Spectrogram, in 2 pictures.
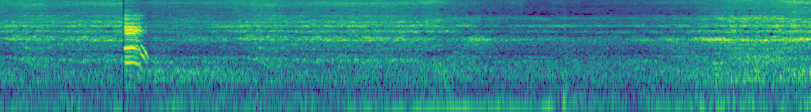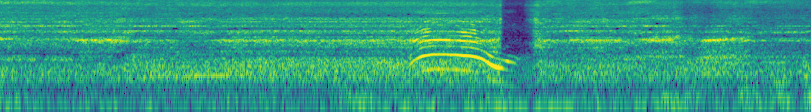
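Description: Car-wash vacuum running steadily, a drone with a steady whine over it, getting louder about halfway through. Near the end a short voice sound, and the vacuum's sound cuts out for a moment.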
